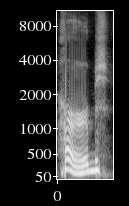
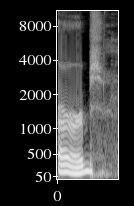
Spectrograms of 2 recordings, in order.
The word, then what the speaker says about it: herbs: Alistair's reminding us it's herbs, not herbs.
